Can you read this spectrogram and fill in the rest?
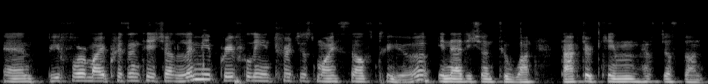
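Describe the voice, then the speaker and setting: A man's voice: mid-range voice, fairly even intonation, normal speed, a little mellow, no room sound, dull audio. A man from South Korea with a Korean accent, giving a guest lecture as a university lecturer and explaining each term step by step. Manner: explanatory, repeats key terms, frequent "okay" and "so".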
